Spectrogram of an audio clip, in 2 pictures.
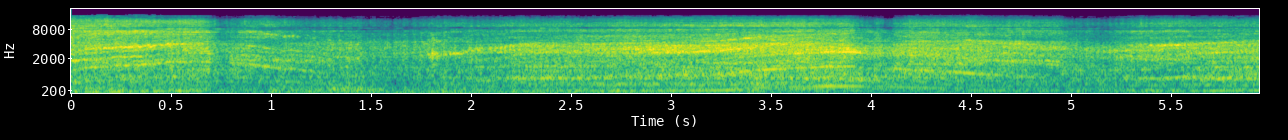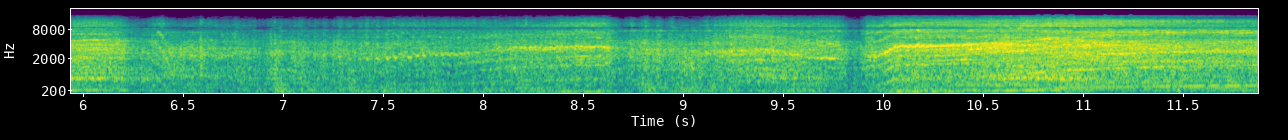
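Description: A small MCD XR5 motorcycle engine revving hard and holding near the top of its rev range on a first run, a loud, continuous buzzing whine that rises and falls in repeated sweeps.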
